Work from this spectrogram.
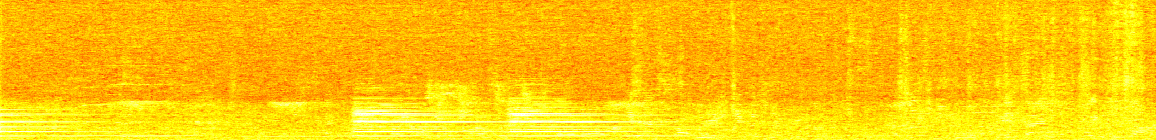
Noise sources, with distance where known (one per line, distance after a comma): music from a fixed source, near
person or small group talking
